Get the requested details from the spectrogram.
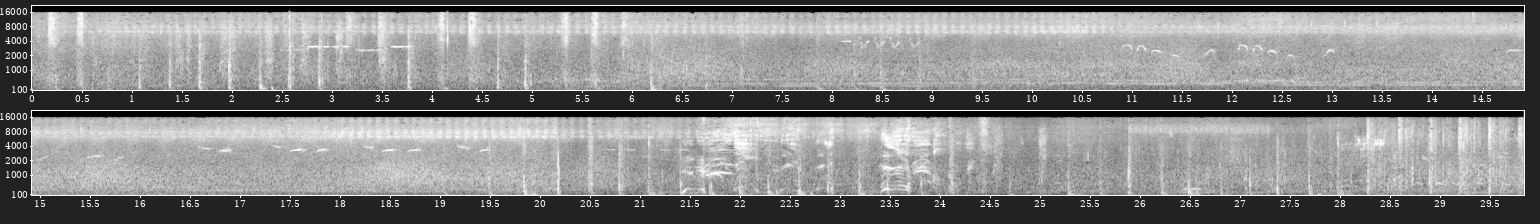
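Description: Footsteps run quickly along a dirt path.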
